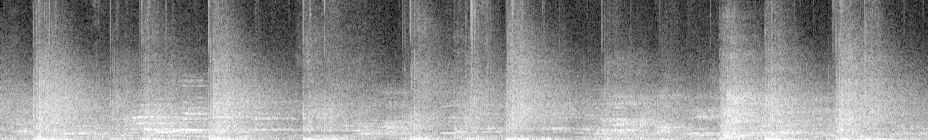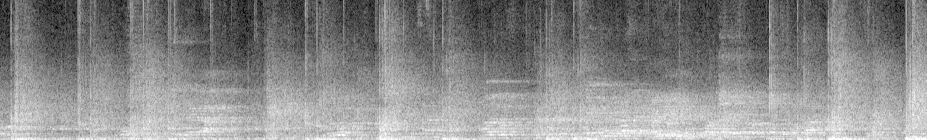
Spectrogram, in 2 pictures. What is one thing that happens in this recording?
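Young people talk in a large echoing hall.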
